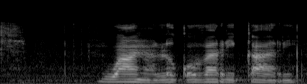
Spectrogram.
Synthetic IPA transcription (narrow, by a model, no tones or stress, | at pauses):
wanalɔkɔβarikaːri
